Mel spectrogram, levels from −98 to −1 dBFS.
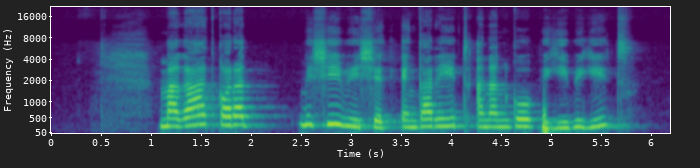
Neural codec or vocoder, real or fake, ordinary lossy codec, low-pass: none; real; none; none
